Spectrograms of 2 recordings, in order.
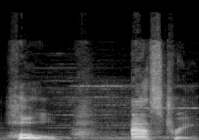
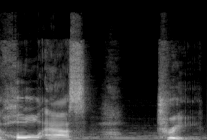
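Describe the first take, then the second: First: 'Ass' is grouped with 'tree', apart from 'whole'. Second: 'Ass' is grouped with 'whole', apart from 'tree'. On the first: A whole tree of a kind called an ass tree. The speaker calls it wrong. "where the hyphen is between ass and tree" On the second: An entire tree. The speaker calls it right. "where the hyphen's in between whole and ass"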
